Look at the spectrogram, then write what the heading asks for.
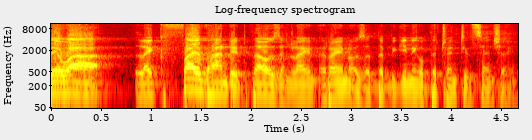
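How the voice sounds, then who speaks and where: A man with a Kenyan accent speaks at a moderate pace. His medium-pitched voice has lively intonation. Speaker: conference panelist. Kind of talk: panel discussion.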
